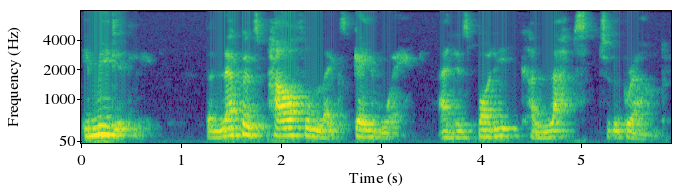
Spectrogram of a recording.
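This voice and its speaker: A woman storyteller narrating a folktale expressively, with a dramatic, deliberate manner. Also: low voice, mellow, echoey room, highs cut off.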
